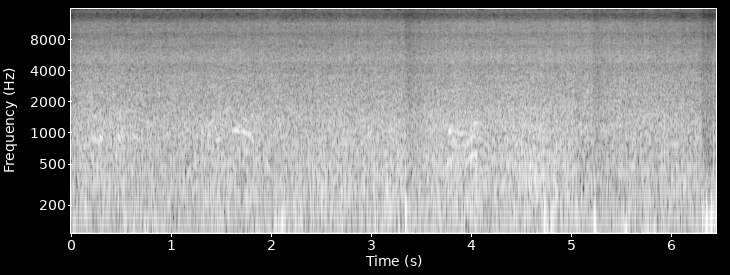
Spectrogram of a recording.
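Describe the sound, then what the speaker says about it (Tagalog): Floodwater rushes in a loud, steady roar through flooded streets during Typhoon Carina, a broad continuous wash of churning water close by. "Masaklap nito, yung wala ng malalim manhole. Gusto bigla ka lang mawala. Baha na baha."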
